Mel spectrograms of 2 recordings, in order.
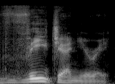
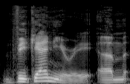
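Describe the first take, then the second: First: The g is said soft, like a j. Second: The g is said hard, as in go. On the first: The speaker calls it wrong. "I thought it was V-January" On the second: The speaker calls it right. "the G in Veganuary is hard"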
